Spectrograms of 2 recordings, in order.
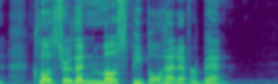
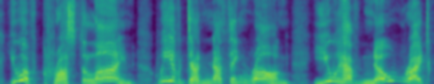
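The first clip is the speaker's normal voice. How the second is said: much higher, louder indignant shriek; indignant plant lady; 12 semitones higher, 3 dB louder than usual. Acted. Plant Lady scolding the superhero, high indignant voice. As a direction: scold her, pitched way up. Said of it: "The plant lady stepped".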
